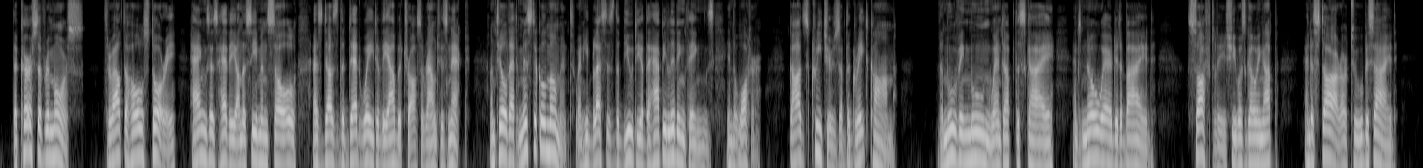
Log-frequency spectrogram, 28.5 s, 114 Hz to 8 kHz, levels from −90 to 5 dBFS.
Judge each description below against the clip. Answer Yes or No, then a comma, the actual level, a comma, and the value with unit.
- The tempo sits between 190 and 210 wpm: No, average, 150 wpm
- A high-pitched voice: No, low, 125 Hz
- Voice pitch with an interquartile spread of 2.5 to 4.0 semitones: Yes, average, 3.7 semitones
